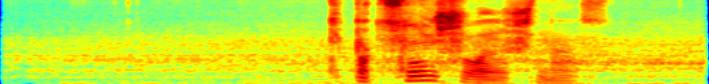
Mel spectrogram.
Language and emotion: Russian, angry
